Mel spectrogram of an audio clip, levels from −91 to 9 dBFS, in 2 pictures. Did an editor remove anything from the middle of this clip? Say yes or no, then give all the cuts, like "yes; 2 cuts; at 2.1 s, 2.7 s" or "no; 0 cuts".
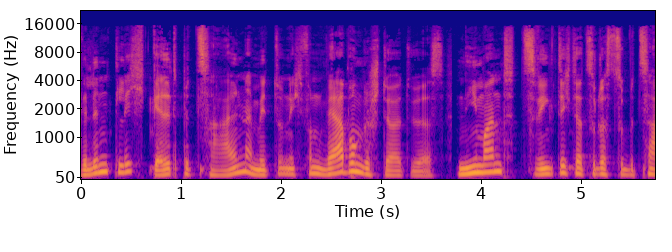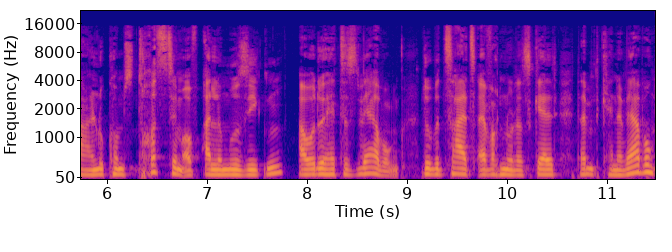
yes; 1 cut; at 3.7 s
